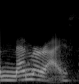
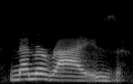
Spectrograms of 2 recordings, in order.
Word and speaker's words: memorize: How do you say to memorize in Spanish? Memorizar. Good, so really similar, except the pronunciation of the Z. Memorize. Memorize. Tell me. Memorize. Good, very good. So it's like a Z sound.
